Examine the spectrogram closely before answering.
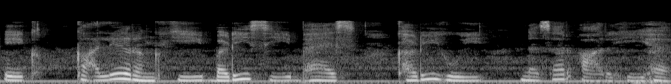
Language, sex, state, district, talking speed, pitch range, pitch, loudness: Hindi, female, Madhya Pradesh, Katni, 115 wpm, 155-185 Hz, 175 Hz, -18 LUFS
